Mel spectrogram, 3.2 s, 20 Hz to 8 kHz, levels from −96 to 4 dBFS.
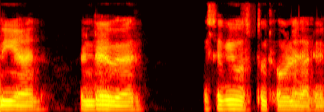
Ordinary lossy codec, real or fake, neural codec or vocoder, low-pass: AAC, 32 kbps; real; none; 7.2 kHz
